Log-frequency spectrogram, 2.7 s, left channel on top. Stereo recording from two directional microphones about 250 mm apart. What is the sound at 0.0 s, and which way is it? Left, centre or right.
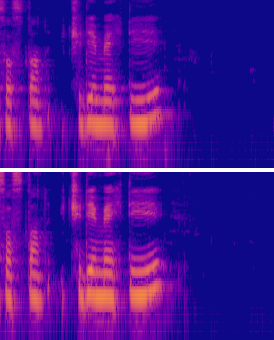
Speech, right.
